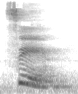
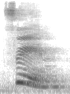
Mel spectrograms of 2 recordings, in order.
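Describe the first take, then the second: First: The word starts with a clear ts sound. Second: The word starts with a clear ts sound.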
